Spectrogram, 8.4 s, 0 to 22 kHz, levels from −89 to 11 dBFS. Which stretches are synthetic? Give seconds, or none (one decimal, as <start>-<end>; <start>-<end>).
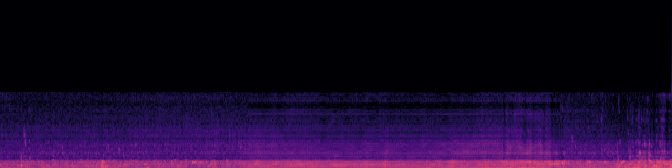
3.1-7.0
